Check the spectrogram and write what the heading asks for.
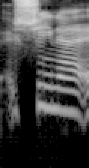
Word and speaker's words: Scheana: My name, Sheena, is spelled S-C-H-E-A-N-A.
